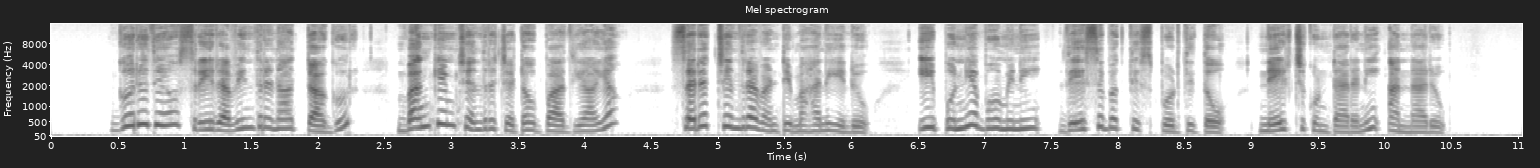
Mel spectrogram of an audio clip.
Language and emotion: Telugu, neutral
